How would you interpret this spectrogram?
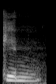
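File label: "kim2", Hakka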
